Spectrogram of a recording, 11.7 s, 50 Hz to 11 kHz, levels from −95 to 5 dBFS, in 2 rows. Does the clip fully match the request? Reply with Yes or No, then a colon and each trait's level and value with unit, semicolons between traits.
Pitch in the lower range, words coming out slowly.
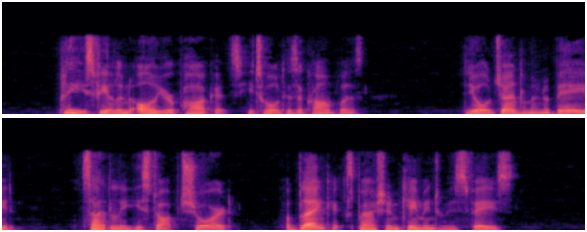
Yes: low, 130 Hz; slow, 130 wpm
